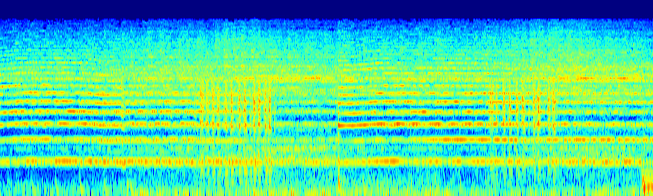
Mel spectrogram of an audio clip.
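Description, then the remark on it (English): A crested caracara (Caracara cheriway) gives hollow, rattling calls when disturbed: two short bursts of rapid clicking pulses, fairly loud, set against a steady, reedy harmonic tone that drones throughout. No one speaks. “Those are the hollow, rattling sounds the bird makes when disturbed.”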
